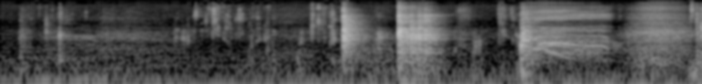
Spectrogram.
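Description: Metal spoon clinking and scraping against ice in a glass while a coffee cocktail is stirred down, a few sharp chinks and rattles over a quiet background.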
